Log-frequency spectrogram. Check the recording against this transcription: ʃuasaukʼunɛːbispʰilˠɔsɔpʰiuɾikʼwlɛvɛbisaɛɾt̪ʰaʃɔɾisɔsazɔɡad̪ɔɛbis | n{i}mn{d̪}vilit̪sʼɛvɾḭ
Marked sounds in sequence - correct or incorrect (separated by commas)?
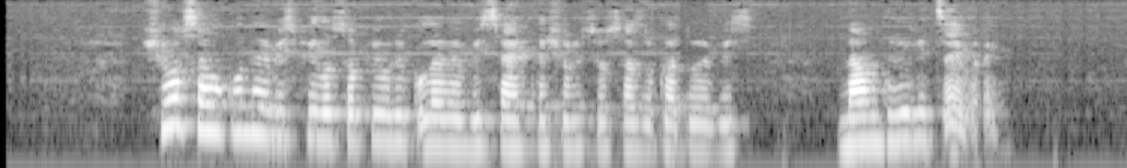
incorrect, correct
